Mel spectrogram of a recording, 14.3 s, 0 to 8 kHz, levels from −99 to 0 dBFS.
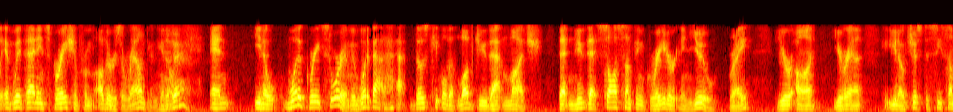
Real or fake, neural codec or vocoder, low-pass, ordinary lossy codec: fake; codec, 16 kHz, 0.8 kbps, ZipCodec; 7.2 kHz; AAC, 16 kbps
